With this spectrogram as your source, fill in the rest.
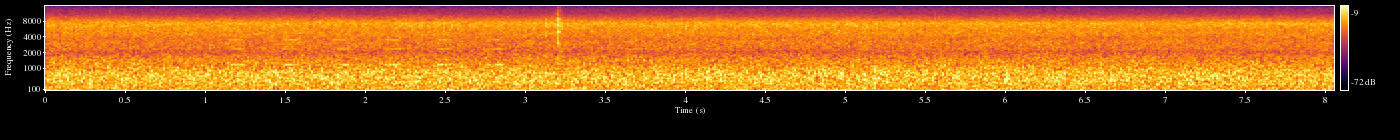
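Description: Water pours steadily down a waterfall in Cornwall, a dense continuous rushing roar that stays even and close for the whole stretch, with no voices over it.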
